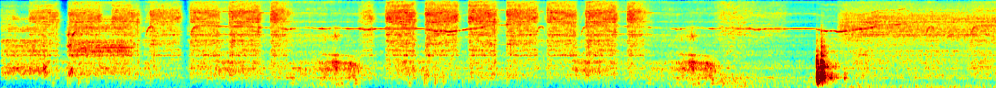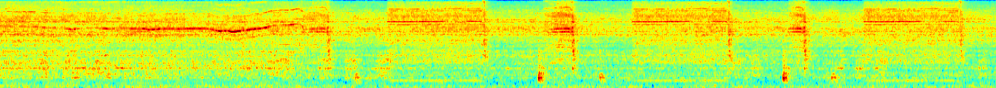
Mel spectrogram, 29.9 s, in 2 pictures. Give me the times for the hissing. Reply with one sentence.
You can hear the hissing from 0.0 to 29.8 s.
